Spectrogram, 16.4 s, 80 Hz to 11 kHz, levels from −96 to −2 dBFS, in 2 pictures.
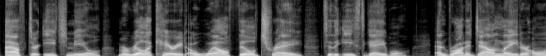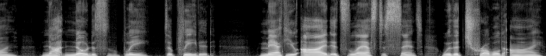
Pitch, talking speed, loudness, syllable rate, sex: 175 Hz, 115 wpm, -18 LUFS, 3.4 syllables/s, female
